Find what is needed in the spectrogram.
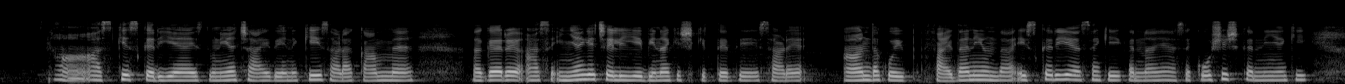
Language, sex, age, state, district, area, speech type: Dogri, female, 30-45, Jammu and Kashmir, Udhampur, urban, spontaneous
